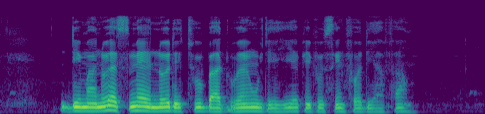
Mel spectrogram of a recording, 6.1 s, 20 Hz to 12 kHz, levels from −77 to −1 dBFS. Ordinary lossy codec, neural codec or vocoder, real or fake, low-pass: none; none; real; 7.2 kHz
